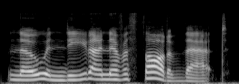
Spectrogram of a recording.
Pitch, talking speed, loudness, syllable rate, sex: 210 Hz, 175 wpm, -16 LUFS, 4.2 syllables/s, female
